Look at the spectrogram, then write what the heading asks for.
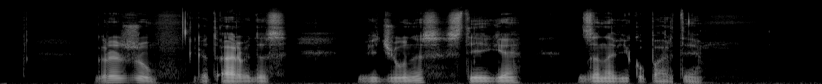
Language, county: Lithuanian, Vilnius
